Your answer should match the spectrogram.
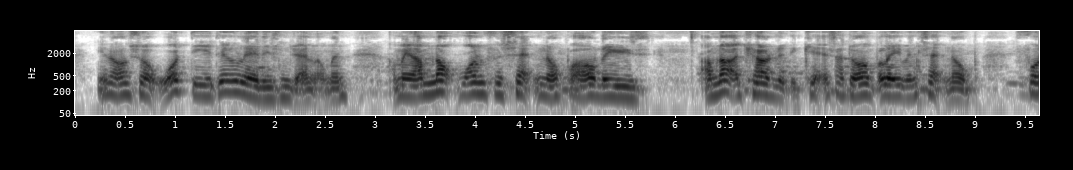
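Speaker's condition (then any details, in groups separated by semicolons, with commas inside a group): Spastic cerebral palsy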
